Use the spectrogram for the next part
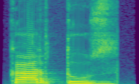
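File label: "картуз", Komi, female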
